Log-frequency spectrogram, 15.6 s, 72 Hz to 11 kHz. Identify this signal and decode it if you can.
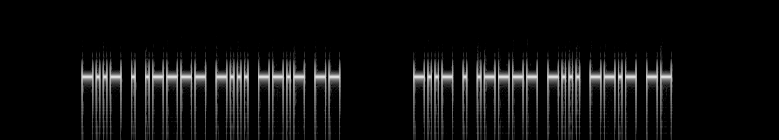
Morse code, heard as a keyed tone, about 17 wpm, 700 Hz. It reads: XE1BQM XE1BQM
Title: DXCC-100 Call Signs - 6 Characters - Repeated 2x - 17wpm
